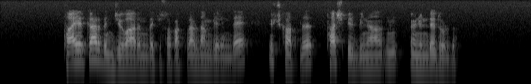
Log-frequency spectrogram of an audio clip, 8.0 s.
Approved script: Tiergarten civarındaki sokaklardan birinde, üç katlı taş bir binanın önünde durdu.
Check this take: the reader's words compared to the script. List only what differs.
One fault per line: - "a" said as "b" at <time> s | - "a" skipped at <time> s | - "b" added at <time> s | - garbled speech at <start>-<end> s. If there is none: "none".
none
